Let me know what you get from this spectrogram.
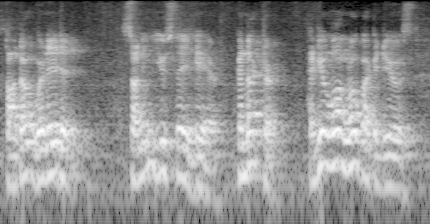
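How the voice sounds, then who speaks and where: A man playing a calm, commanding, courteous masked western hero in an amateur radio play. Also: on the high side, a little fast, highs cut off. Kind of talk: amateur old-time radio western re-enactment. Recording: echoey meeting room, distant mic.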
